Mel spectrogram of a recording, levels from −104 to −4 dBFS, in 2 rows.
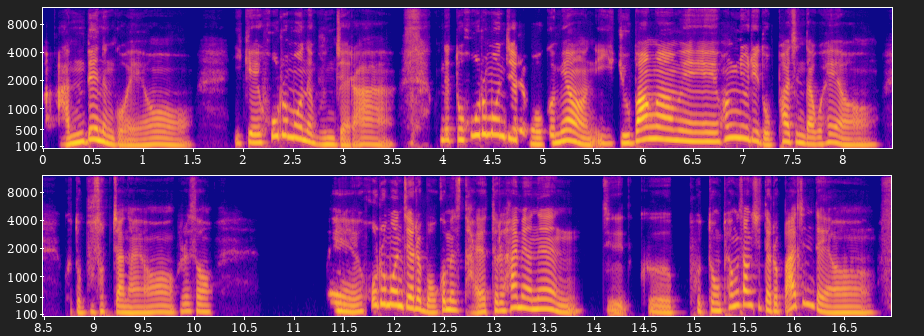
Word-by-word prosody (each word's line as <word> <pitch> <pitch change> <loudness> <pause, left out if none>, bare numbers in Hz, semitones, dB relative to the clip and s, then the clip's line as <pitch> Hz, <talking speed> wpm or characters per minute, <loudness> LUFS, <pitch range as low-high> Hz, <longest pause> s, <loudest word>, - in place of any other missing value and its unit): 안 180 +8 +3
되는 230 - +4
거예요 140 +1 -3 0.4
이게 185 +2 -1
호르몬의 305 - +2
문제라. 150 -1 -3 0.4
근데 255 0 -1
또 255 - +2
호르몬제를 370 -5 +2
먹으면 185 +2 +3
이 170 -2 -6
유방암의 235 0 +5
확률이 290 -3 +1
높아진다고 160 0 -1
해요. 140 -6 -3 0.3
그거도 145 - -8
무섭잖아요. 150 -1 -3
그래서 170 -2 -5 1.2
예. 170 -4 +2
호르몬제를 270 - +2
먹으면서 195 +7 0
다이어트를 160 +6 -4
하면은 230 - 0 0.2
이제 - - -7
그 145 -2 -5
보통 185 +1 -4
평상시대로 275 - -1
빠진대요. 145 - -1
180 Hz, 295 characters per minute, -22 LUFS, 150-250 Hz, 1.2 s, 유방암의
